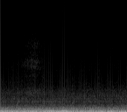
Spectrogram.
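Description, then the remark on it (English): A steady, low engine rumble fills the space, the muffled drone of a truck heard from inside the cab, continuous and fairly loud with no other sounds. “Sorry, I'm in my truck, so it's going to be a little bit noisy in the background.”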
